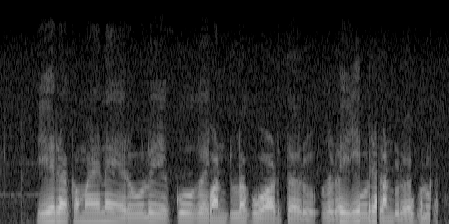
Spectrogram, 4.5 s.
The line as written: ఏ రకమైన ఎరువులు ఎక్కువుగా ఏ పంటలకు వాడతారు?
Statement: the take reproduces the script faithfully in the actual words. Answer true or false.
false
